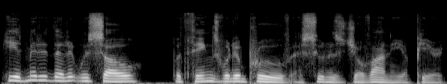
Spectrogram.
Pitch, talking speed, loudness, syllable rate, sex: 125 Hz, 200 wpm, -17 LUFS, 5.7 syllables/s, male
